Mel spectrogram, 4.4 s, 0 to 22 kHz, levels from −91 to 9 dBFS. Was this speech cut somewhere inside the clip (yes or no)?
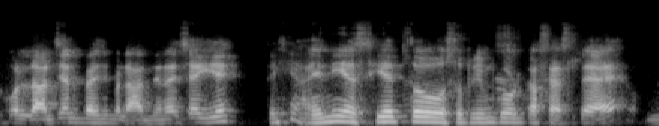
yes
